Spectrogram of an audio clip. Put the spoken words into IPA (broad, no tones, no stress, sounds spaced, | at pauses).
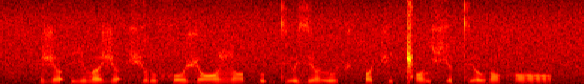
ʒ ʌ ʔ i ð ʌ ʒ ʌ ʔ ɕ o ɾ u x o ʒ ɔ ɮ ɔ θ u ʔ tʲ o zʲ ɔ l u t͡ʃ θ ɔ t͡ʃ i ǁ ɔ l ɕ ʌ tʲ ɔ w ɾ ɔ x ɔ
